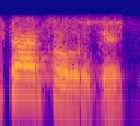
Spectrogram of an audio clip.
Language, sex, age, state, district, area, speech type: Sindhi, male, 18-30, Uttar Pradesh, Lucknow, urban, conversation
